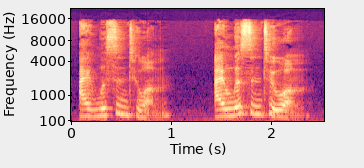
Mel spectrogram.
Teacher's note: The word them has the TH cut out, and instead you're saying I listen to them.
